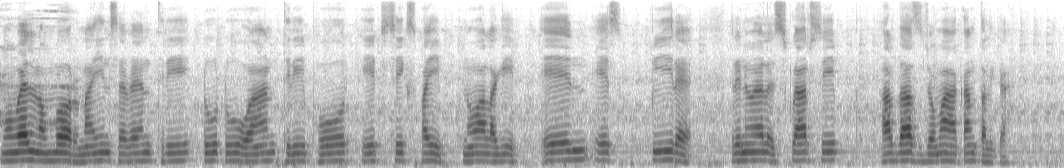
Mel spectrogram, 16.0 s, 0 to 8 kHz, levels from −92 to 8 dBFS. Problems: constant background noise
